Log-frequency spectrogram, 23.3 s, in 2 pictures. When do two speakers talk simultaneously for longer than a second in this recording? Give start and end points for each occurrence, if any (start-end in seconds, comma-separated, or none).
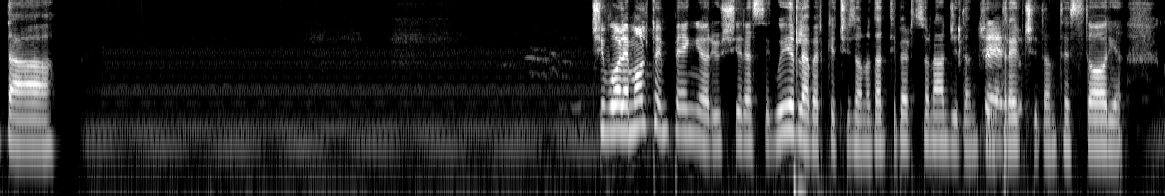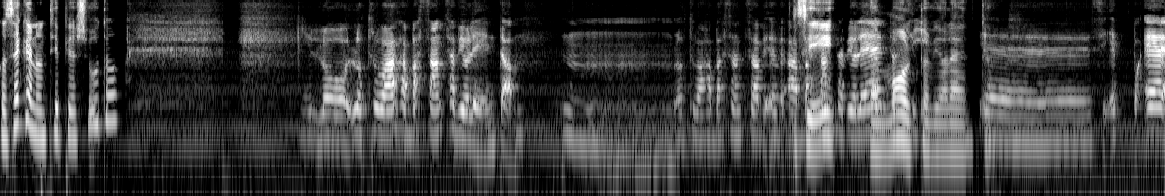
19.6-21.7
